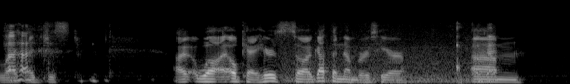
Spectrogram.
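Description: Listening through the speech, nothing stood out as a fault; the call path limits the sound to 8 kHz, as that kind of call is set to do.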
